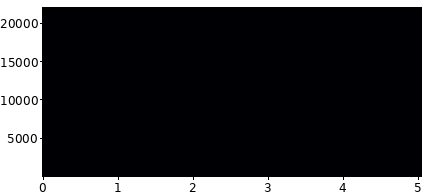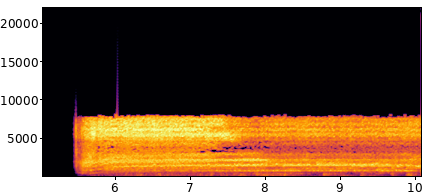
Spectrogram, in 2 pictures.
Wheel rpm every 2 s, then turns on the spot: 0, 0, 10, 140, 160.
none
